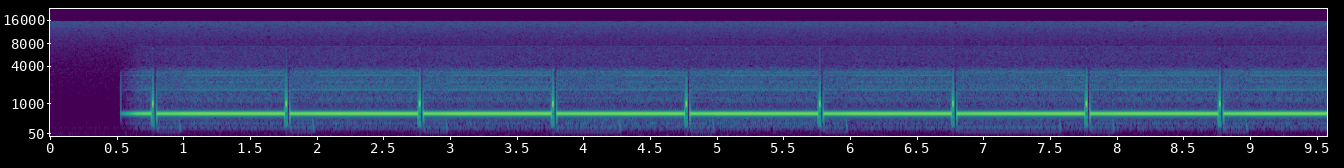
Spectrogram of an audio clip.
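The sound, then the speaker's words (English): A shortwave time signal station heard over a telephone line: a steady, unbroken tone marked by sharp clock ticks once per second, nine in all, over a faint hum. “I'm calling WWV right now. I can hear what they sound like over the air.”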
